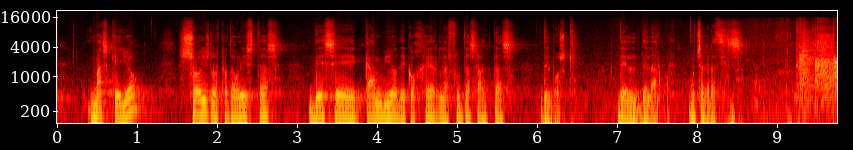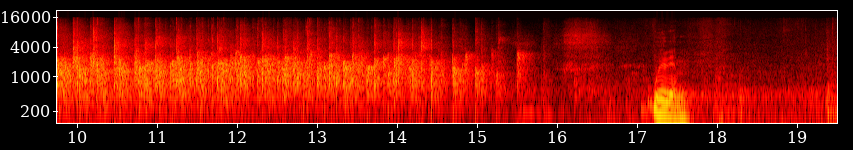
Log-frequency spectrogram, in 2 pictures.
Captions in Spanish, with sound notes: más que yo sois los protagonistas de ese cambio de coger las frutas altas del árbol muchas gracias (aplausos)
